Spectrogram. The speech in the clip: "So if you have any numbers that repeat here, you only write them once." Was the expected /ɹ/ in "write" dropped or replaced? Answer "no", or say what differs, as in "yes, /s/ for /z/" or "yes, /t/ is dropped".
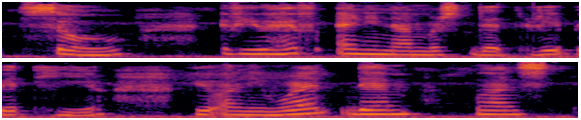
yes, /w/ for /ɹ/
